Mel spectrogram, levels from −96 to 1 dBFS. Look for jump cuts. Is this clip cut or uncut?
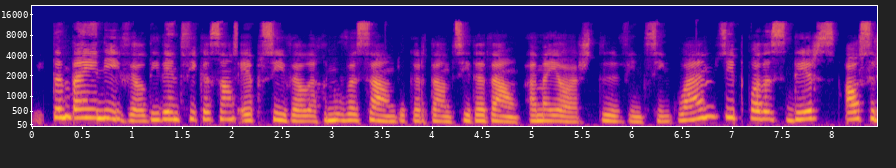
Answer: cut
